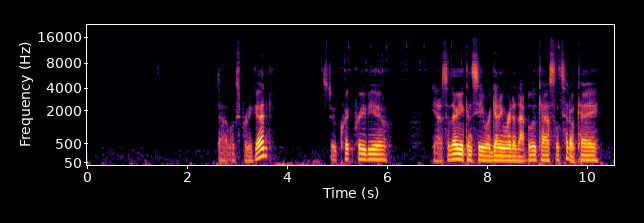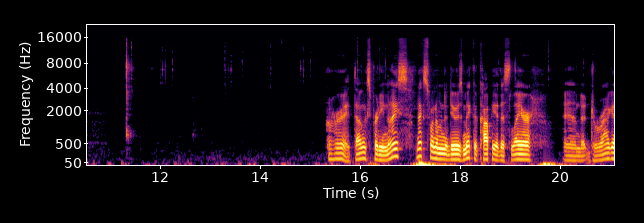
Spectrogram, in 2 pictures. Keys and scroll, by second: 12.0 space, 16.7 v.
